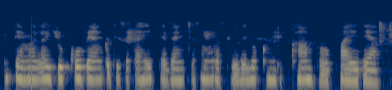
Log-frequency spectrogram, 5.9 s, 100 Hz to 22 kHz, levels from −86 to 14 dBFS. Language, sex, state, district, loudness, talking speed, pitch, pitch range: Marathi, female, Karnataka, Belgaum, -31 LUFS, 100 wpm, 190 Hz, 130-200 Hz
